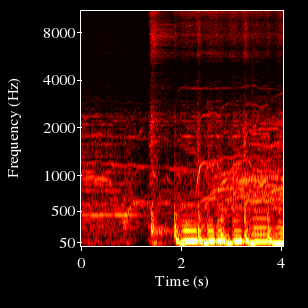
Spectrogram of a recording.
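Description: Electronic dance music played by a DJ over loudspeakers. A quieter break with little bass is cut by a sudden rush of noise about one and a half seconds in, and the full track drops back in with a heavy, steady bass beat about two seconds in.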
